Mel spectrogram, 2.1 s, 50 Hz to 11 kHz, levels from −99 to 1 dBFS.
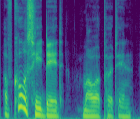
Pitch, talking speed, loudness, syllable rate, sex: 130 Hz, 200 wpm, -19 LUFS, 4.9 syllables/s, male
